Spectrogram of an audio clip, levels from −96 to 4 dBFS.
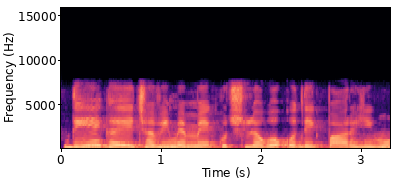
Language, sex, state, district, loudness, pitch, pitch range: Hindi, female, Arunachal Pradesh, Lower Dibang Valley, -12 LUFS, 225 Hz, 185-245 Hz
